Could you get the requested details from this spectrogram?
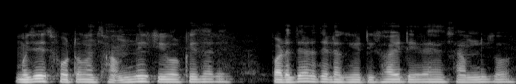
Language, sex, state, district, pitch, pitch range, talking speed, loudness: Hindi, male, Madhya Pradesh, Umaria, 115 Hz, 110-120 Hz, 220 wpm, -18 LUFS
